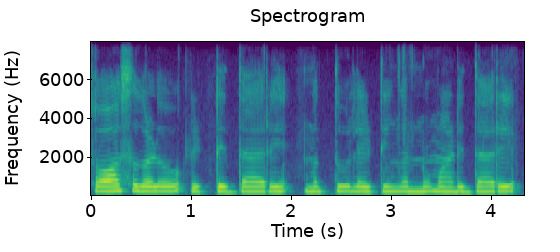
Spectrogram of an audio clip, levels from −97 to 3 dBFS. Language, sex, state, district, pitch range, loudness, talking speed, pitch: Kannada, female, Karnataka, Bidar, 240-255 Hz, -17 LUFS, 70 wpm, 250 Hz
